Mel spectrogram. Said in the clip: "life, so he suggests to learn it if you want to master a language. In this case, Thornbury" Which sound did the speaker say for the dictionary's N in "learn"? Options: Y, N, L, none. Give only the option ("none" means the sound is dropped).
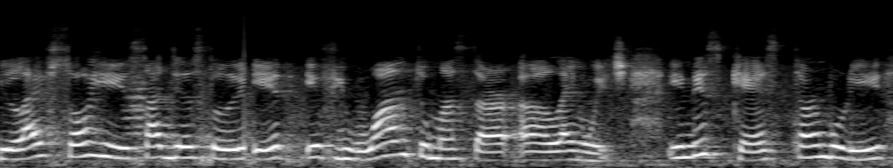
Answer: none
